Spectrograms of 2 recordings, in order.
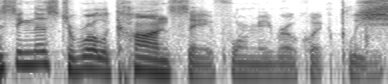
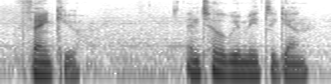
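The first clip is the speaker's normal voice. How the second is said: perfectly calm, soft, quiet voice; 3 semitones lower, 6 dB quieter than usual. Game master voicing a voice in a player's head as he walks away, calm and quiet. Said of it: "a perfectly like calm and quiet voice".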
